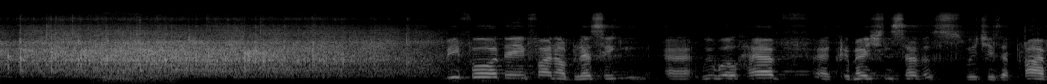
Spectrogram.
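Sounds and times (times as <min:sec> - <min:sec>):
round of applause: 0:00.0 - 0:04.5
speech: 0:04.5 - 0:10.4.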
